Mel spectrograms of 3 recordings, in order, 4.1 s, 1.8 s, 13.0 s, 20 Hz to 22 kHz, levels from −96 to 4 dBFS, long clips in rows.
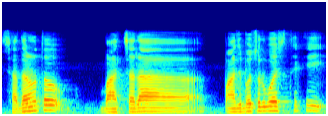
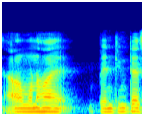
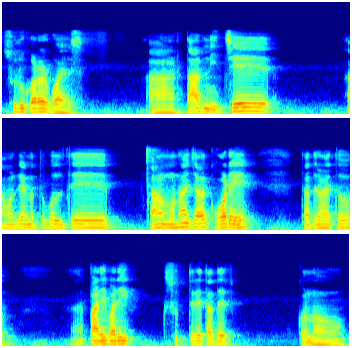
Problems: none marked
